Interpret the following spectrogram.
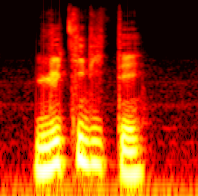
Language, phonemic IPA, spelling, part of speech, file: French, /y.ti.li.te/, utilité, noun, Fr-utilité.ogg
- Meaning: 1. usefulness, use 2. use, purpose 3. bit part 4. bit player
